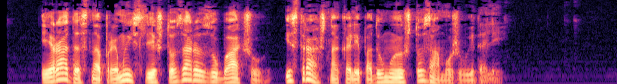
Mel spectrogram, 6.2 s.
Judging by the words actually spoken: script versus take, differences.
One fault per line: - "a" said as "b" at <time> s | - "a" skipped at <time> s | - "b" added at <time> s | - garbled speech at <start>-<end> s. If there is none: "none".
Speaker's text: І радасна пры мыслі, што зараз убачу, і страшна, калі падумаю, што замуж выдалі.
none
